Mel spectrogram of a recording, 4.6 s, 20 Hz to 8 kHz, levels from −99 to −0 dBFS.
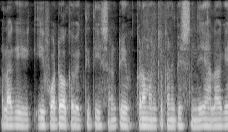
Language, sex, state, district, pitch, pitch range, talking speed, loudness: Telugu, male, Andhra Pradesh, Sri Satya Sai, 115 Hz, 110-115 Hz, 130 wpm, -19 LUFS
